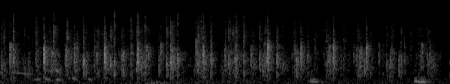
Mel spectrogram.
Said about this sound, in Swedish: Ja, och vi hälsar våra gäster Mette och Martin välkomna med en stor applåd.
